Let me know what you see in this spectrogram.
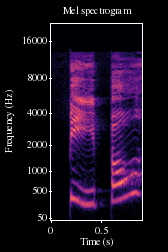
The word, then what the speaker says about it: people: People, atenção à pronúncia dessa palavra, que não é difícil de se pronunciar, mas não é intuitivo de acordo com a escrita, né? P-E-O-P-L-E, people, people.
